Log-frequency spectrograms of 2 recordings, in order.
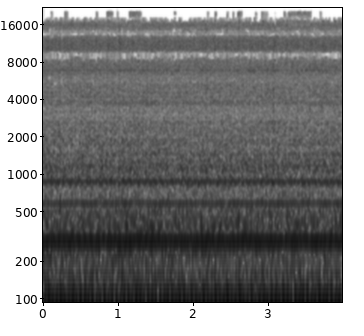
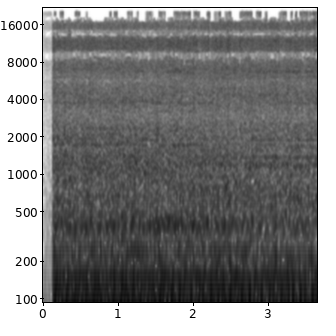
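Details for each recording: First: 2007 Jeep Commander after rack-and-pinion and power steering pump work, noise still present: steady mid-pitched hum over an even idle pulse, initially thought to be the pump but traced to a collapsing vacuum hose. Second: 2007 Jeep Commander after rack and pinion, power steering pump and rear hose replacement: smooth deep even idle, no whine or groan from steering; earlier noise gone after hose change.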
